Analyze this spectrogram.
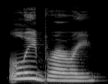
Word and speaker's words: library: How do you pronounce this one? Library.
